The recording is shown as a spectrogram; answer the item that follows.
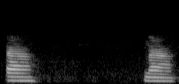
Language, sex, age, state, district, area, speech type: Kannada, male, 45-60, Karnataka, Dakshina Kannada, urban, conversation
